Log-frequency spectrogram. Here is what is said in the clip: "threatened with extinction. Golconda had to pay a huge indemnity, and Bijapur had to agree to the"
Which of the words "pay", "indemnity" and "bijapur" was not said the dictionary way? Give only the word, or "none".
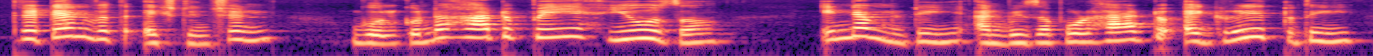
bijapur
